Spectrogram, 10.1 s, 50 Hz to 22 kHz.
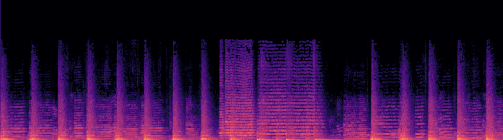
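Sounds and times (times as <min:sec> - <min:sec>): brass band playing: 0:00.0 - 0:10.0
percussion beat: 0:00.0 - 0:10.0.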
